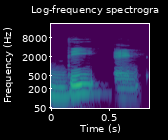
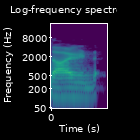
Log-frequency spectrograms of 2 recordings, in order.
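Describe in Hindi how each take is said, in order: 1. 'The' को लंबे 'ee' स्वर के साथ बोला जाता है। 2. 'The' को छोटे 'uh' स्वर के साथ बोला जाता है। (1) "हमेशा उसे आप पढ़ते हो" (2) "आप उसे कभी ऐसे नहीं पढ़ते"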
